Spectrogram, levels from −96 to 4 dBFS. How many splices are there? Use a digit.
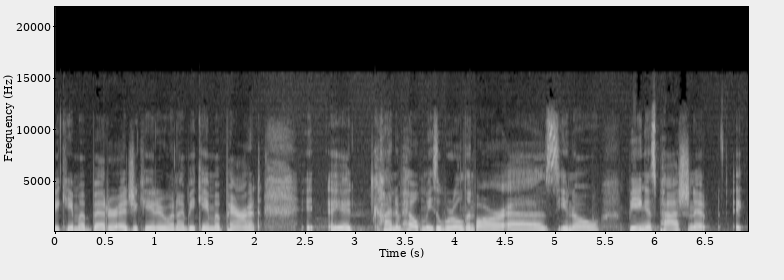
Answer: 2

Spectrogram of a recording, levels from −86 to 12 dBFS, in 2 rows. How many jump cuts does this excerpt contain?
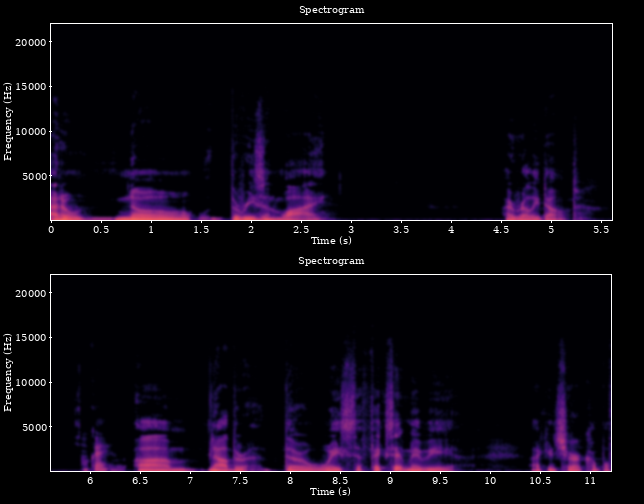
0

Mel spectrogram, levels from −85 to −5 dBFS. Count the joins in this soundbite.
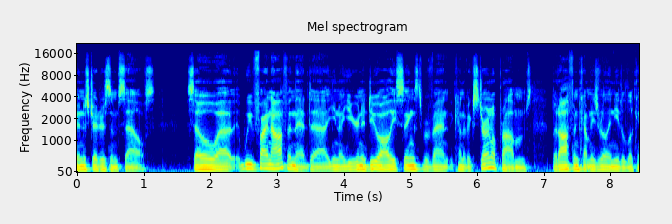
0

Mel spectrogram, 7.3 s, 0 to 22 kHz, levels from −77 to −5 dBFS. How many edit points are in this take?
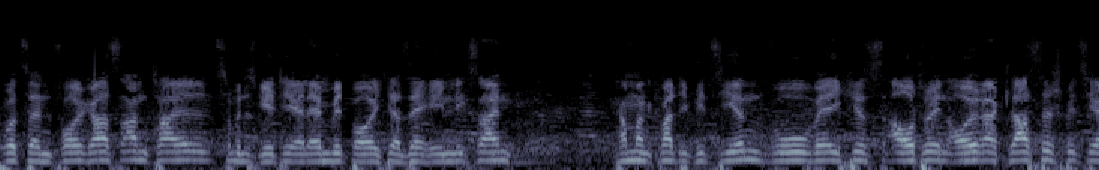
1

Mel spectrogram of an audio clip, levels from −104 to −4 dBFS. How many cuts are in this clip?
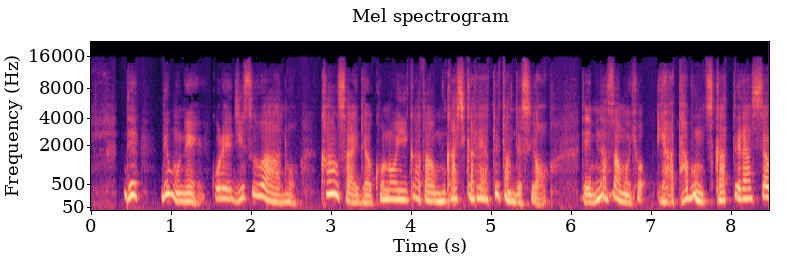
3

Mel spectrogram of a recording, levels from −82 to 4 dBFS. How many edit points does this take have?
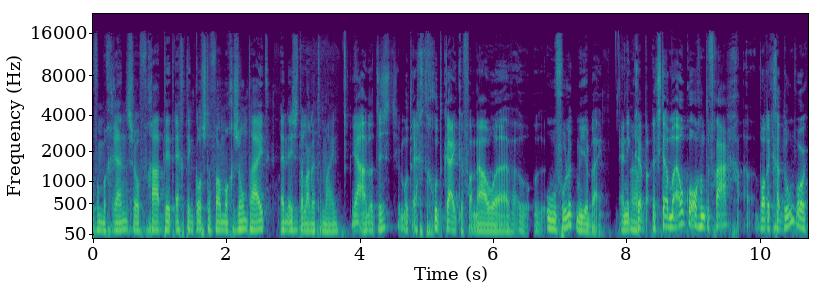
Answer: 3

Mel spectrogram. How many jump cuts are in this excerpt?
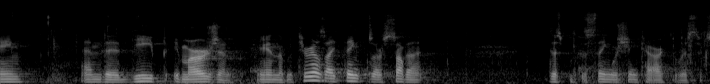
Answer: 6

